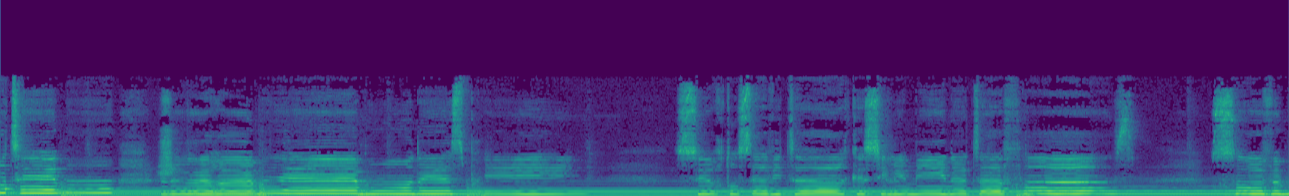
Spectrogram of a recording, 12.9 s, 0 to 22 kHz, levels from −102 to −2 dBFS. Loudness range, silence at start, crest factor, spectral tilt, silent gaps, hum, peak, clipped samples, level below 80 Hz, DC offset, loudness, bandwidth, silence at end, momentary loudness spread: 5 LU; 0 s; 14 dB; -5 dB/octave; none; none; -16 dBFS; under 0.1%; -54 dBFS; under 0.1%; -29 LUFS; 13.5 kHz; 0 s; 12 LU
